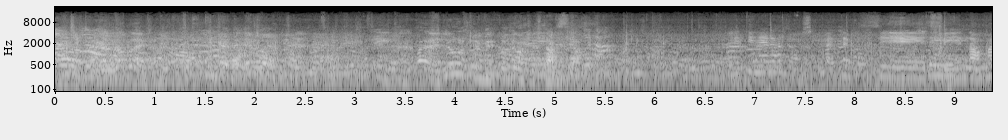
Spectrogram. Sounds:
Run, Speech, outside, urban or man-made

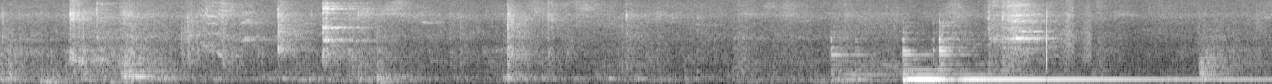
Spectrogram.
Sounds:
Music

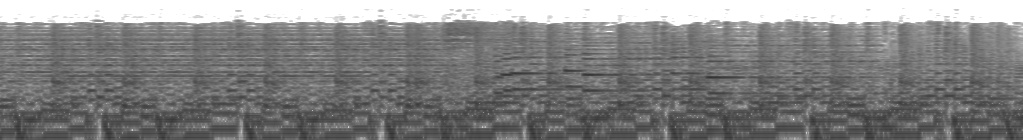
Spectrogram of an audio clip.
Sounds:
Music, Video game music, Soundtrack music

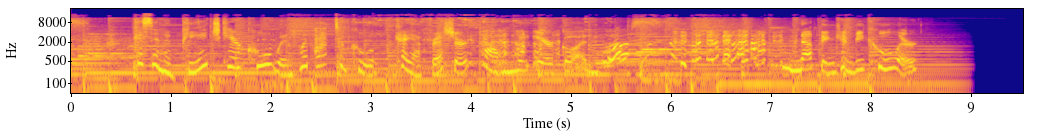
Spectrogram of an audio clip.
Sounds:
Speech, Music

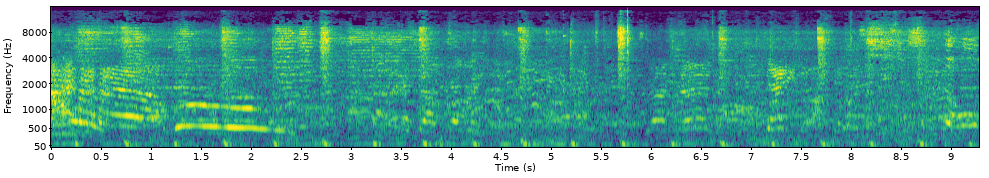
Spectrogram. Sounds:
Speech, Music, outside, urban or man-made, Hubbub

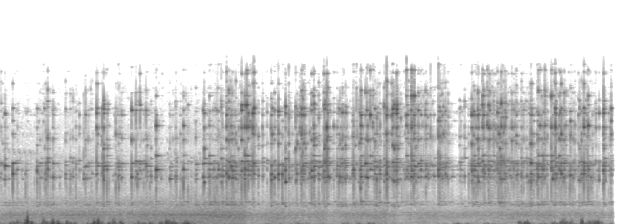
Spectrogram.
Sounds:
Rustling leaves, Music

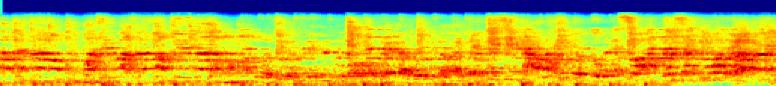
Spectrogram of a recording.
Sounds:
Music

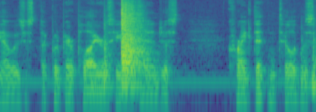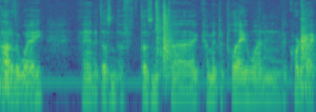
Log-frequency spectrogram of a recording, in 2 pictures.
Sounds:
Speech, inside a small room

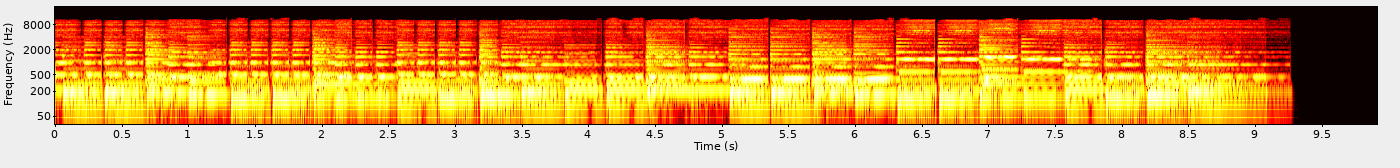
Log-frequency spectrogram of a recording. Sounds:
Music, Blues

